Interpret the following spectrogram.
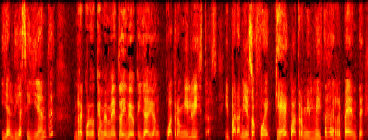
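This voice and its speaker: A young woman from Venezuela, a guest in a TV interview, talking in a lively way with fillers and restarts. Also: medium pitch, normal speed. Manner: lively, laughs often, full of fillers and restarts. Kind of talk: TV interview, switching between imitated accents.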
